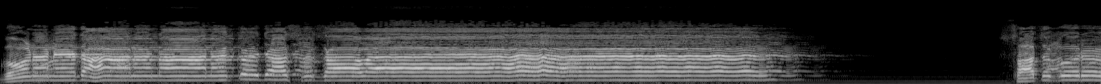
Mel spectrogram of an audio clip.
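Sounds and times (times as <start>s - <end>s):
person chanting melodically: 0.0s - 8.3s, 10.0s - 11.0s.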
